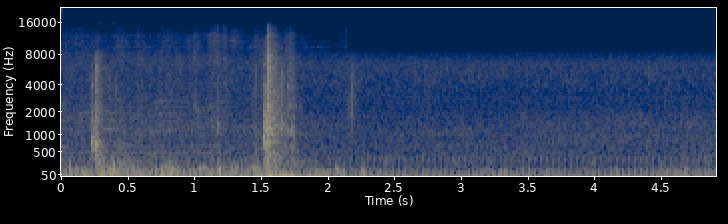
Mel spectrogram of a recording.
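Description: Suzuki Jimny driving on a gravel track: a steady low rumble of engine and tyres, with two sharp knocks near the start, the second the louder, about a second and a half in.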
